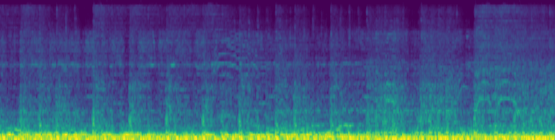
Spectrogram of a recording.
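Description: Live metal band playing loudly, with distorted electric guitars over drum kit and bass.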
